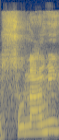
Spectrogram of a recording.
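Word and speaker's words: tsunami: कहता है कि सुनामी तो सुनामी की स्पेलिंग आपने बनाई ये अब टी और एस को मिलाकर कुछ बनता नहीं इसलिए टी को साइलेंट करके हम सुनामी बोलते हैं नॉलेज की स्पेलिंग की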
